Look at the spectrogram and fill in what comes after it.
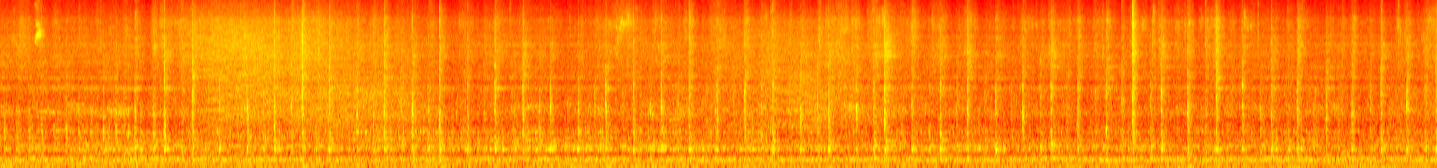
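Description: Alaska Railroad Coastal Classic passenger train running along the track: a steady low rumble of wheels on rails with frequent irregular clicks and knocks.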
